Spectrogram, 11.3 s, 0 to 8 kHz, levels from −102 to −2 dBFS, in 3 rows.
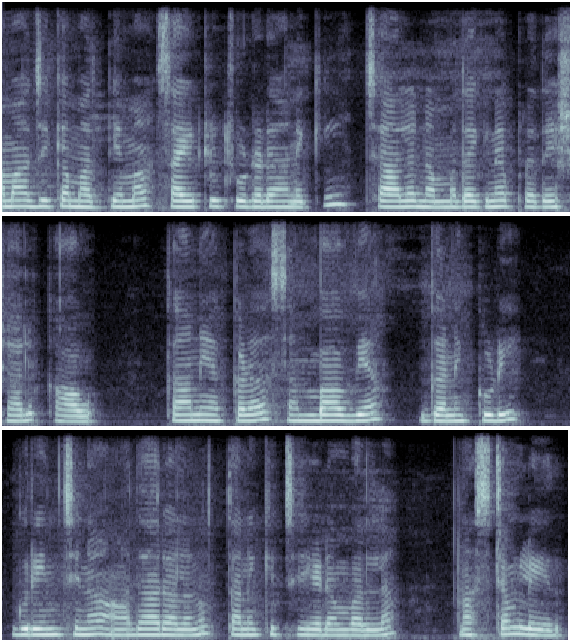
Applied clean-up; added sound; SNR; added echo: none; none; none; none.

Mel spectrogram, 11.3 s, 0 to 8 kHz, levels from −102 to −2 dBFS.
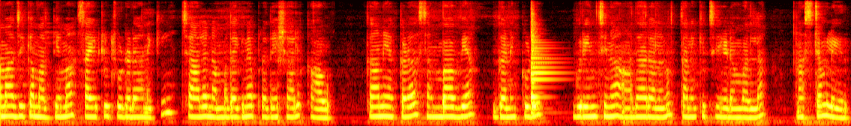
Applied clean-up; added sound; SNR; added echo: none; Snare drum; 4 dB; reverberation time 0.4 s.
